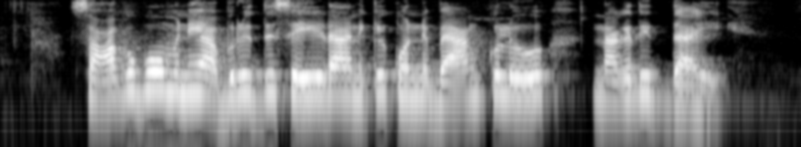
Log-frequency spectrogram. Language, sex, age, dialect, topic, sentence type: Telugu, female, 25-30, Utterandhra, banking, statement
